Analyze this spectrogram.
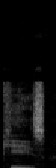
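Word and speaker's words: cayes: The reef system includes three of the four coral atalss in the Caribbean in dozens of K's pronounced keys or small islands.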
